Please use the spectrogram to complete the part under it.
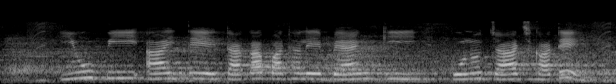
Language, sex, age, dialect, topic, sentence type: Bengali, female, 18-24, Jharkhandi, banking, question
